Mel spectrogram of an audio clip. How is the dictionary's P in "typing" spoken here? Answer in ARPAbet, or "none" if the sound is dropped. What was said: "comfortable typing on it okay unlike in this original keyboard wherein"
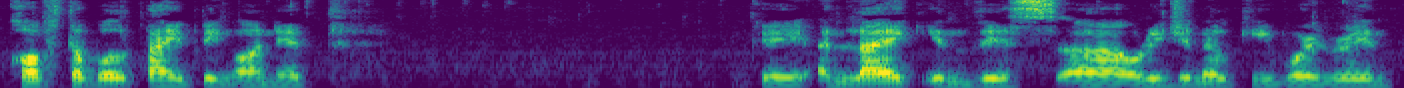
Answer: P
